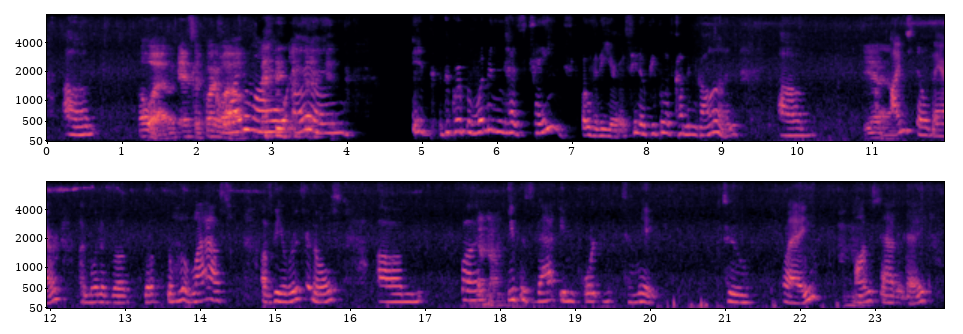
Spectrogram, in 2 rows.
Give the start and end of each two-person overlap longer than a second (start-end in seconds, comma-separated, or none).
2.2-3.8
